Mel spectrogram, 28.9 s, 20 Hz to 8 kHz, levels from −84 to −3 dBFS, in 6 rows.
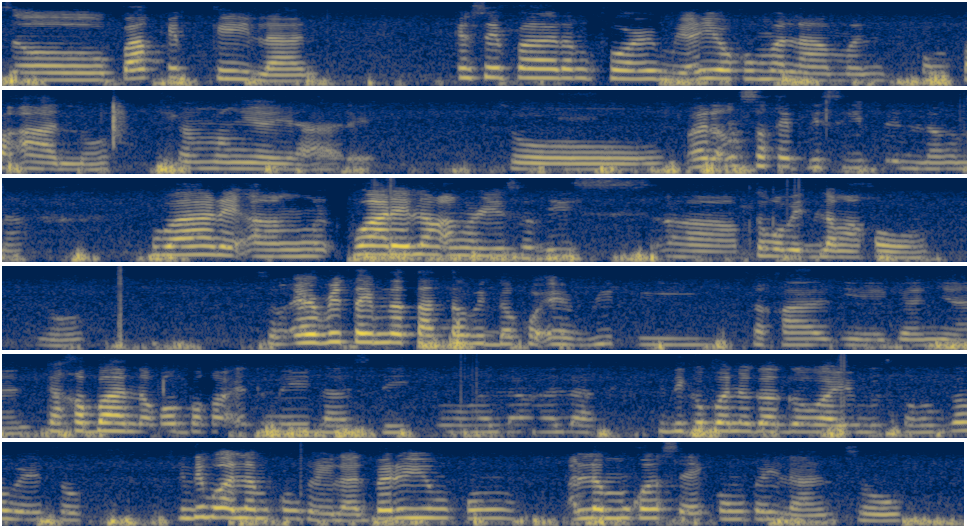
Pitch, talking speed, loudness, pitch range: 245 Hz, 155 wpm, -24 LUFS, 215-295 Hz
